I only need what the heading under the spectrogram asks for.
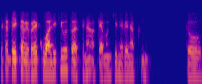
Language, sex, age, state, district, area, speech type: Bengali, male, 18-30, West Bengal, Howrah, urban, conversation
